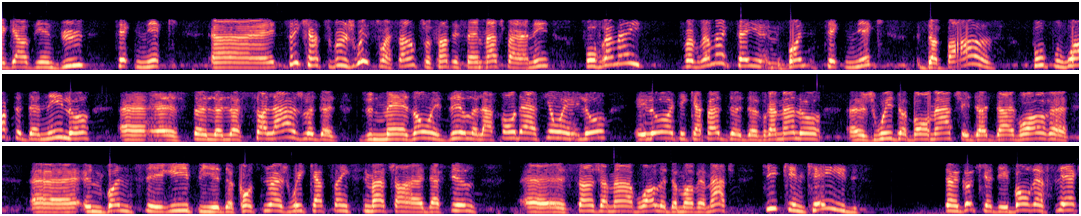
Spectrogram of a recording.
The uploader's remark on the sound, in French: au bout du fil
